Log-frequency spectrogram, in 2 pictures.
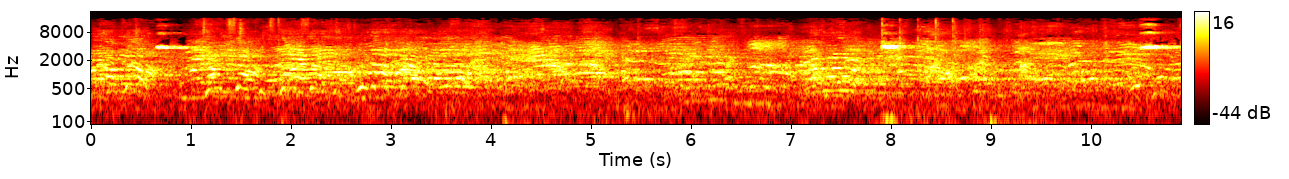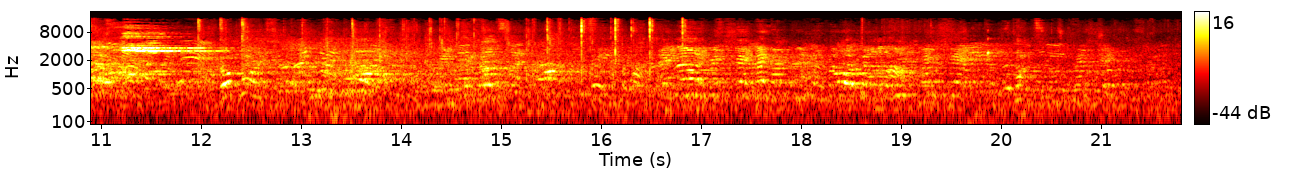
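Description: A crowd of spectators cheers and shouts throughout a large echoing gym.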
